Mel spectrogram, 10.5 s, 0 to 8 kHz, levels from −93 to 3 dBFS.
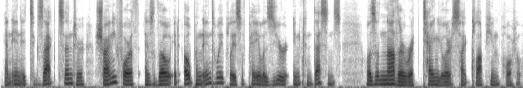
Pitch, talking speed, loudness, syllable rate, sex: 130 Hz, 130 wpm, -20 LUFS, 4.7 syllables/s, male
